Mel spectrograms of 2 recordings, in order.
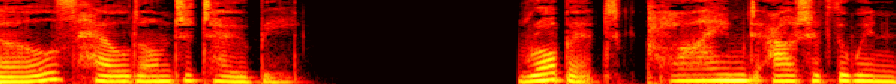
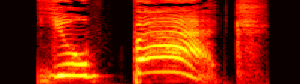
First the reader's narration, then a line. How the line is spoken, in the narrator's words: exclaimed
